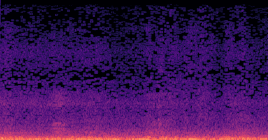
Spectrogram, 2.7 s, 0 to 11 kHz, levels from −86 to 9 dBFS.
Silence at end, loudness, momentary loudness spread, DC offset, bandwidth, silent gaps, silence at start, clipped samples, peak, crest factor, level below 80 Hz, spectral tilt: 0 s; -21 LUFS; 1 LU; under 0.1%; 8.6 kHz; none; 0 s; under 0.1%; -8 dBFS; 12 dB; -24 dBFS; -8.5 dB/octave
